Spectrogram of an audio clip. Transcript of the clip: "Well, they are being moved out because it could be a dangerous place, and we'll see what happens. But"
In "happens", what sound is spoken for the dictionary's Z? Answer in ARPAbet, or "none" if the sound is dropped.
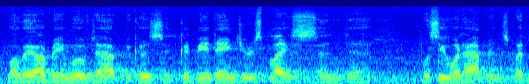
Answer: Z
